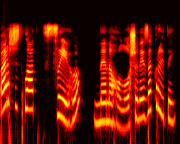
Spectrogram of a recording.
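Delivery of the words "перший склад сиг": syllable сиг said slow and set apart. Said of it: "Даємо характеристику кожному складу".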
